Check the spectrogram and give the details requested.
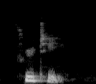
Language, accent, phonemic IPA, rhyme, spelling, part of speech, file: English, Southern England, /ˈfɹuːti/, -uːti, fruity, adjective / noun, LL-Q1860 (eng)-fruity.wav
- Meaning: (adjective) 1. Containing fruit or fruit flavoring 2. Similar to fruit or tasting of fruit 3. Crazy 4. Homosexual; zesty, flamboyant, effeminate 5. Sexually suggestive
